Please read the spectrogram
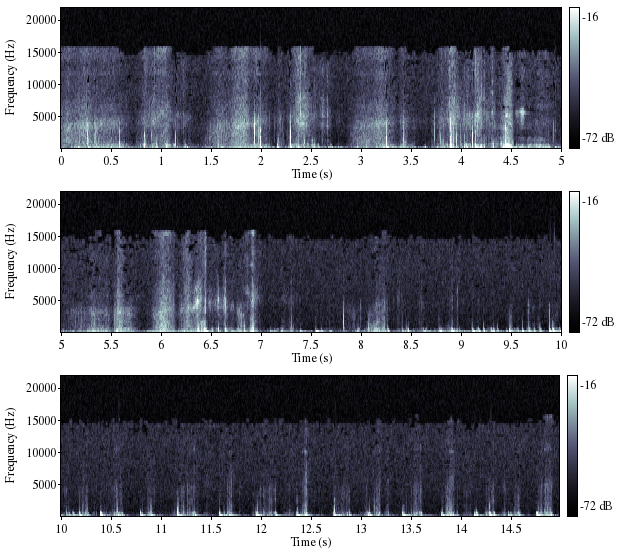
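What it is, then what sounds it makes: Soft foam squishy toy scratched and tapped. Long acrylic nails scratch and tap the top of a soft polyurethane foam squishy hamburger toy with a glittery bun. The first half is a dense, soft scratching rustle; it then shifts to a quick series of dull, muffled taps with very little ring.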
